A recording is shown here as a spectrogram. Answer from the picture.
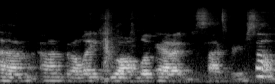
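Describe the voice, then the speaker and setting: The woman's speech moves along at a fairly quick pace. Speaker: title company representative. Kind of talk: presentation to a meeting. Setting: meeting room without mic. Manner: loud.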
